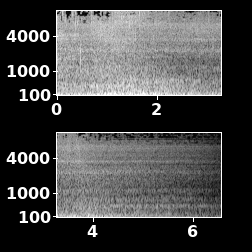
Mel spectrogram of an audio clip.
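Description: Deep, noisy rumble of a cinematic intro sound effect, the tail of a whoosh-and-boom stinger, fading away steadily over several seconds.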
